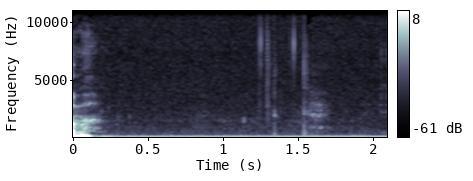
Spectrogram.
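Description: The end of a spoken word, then a steady low hum with two faint ticks about a second and a half in.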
